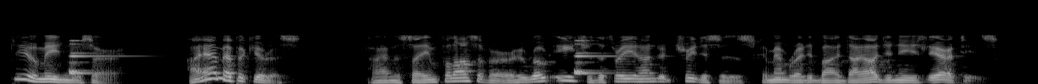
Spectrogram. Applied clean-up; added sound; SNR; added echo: classical method WPE with log-MMSE.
